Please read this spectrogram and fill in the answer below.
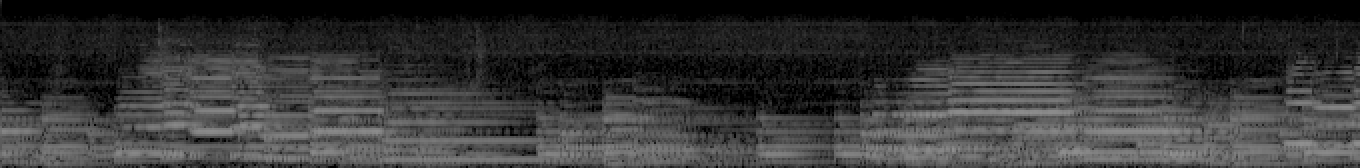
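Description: Live orchestra playing a melodic passage, a clarinet carrying the line over piano; the music thins briefly about six seconds in, then swells again.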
